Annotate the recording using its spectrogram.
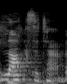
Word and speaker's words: L'Occitane: L'Occitane, L'Occitane, L'Occitane. – I never know how to say it. – L'Occitane. – Okay. – It's a double, it's an X, a double C is an X in French.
